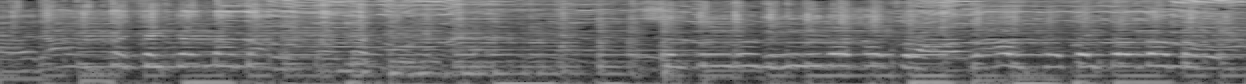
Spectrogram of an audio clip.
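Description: Live band music played loud through a stage sound system, with a steady pulsing bass beat under a wavering melody line.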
